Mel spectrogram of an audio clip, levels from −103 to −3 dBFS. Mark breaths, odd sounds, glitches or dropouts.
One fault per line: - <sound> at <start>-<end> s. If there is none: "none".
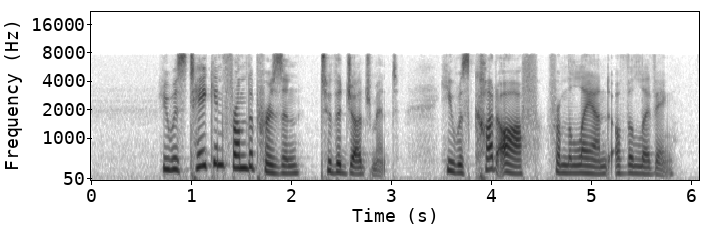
none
